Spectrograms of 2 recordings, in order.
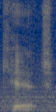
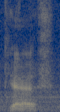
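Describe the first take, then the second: First: The word is not said like 'cash'. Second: The word is said exactly like 'cash'. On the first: The speaker calls it wrong. "Some people call it catch" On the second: The speaker calls it right. "the correct pronunciation ... is cache, just like cash money"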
